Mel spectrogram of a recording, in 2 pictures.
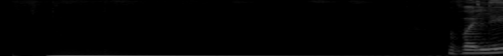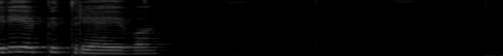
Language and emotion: Russian, neutral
